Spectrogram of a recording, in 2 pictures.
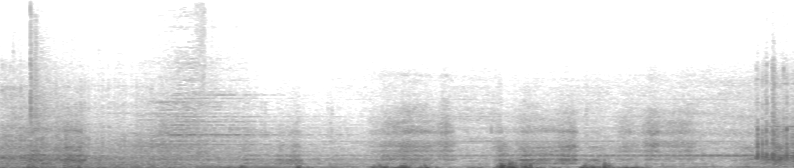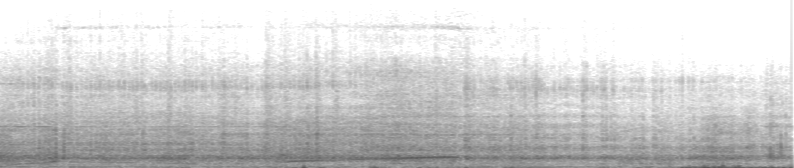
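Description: Wind rumbles and buffets in gusts outdoors.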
